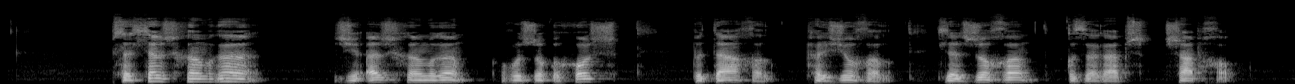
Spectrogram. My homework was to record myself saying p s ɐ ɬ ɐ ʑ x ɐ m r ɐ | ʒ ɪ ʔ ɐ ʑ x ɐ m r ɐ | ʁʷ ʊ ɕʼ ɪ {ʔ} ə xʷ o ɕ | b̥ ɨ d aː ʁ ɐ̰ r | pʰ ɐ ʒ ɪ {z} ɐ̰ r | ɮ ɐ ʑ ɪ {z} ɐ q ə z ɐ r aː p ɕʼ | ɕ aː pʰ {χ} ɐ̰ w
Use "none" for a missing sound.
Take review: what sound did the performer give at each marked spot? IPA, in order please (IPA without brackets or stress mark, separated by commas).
q, ʁ, ʁ, χ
